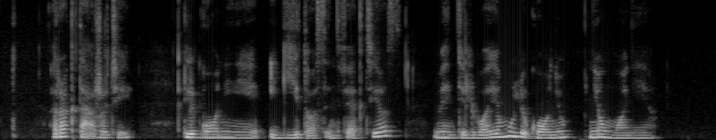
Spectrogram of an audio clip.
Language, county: Lithuanian, Kaunas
